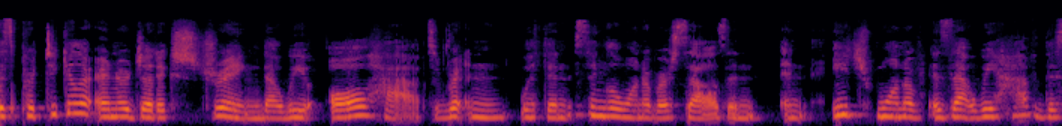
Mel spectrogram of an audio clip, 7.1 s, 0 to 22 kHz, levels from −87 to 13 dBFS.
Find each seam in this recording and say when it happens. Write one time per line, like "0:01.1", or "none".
0:02.9
0:03.8
0:05.5
0:06.1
